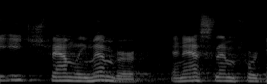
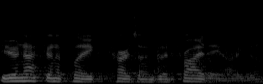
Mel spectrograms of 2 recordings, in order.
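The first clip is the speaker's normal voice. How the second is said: put-on kindly gentle tone, quieter; 4 semitones lower, 8 dB quieter than usual. Speaker quoting his grandpa questioning him over playing cards, imitating a kindly voice. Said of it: "asked in a kindly voice".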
